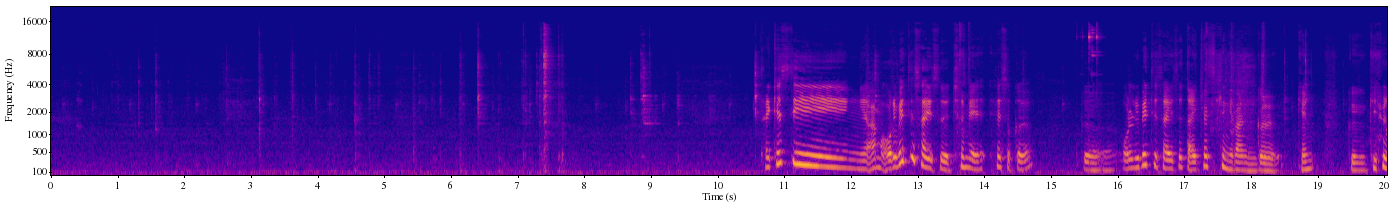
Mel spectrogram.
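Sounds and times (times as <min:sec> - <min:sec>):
steady low hum: 0:00.0 - 0:20.0
light metallic clicks and clinks: 0:08.6 - 0:10.8, 0:15.2 - 0:16.0.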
